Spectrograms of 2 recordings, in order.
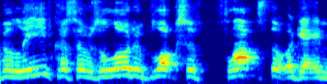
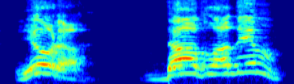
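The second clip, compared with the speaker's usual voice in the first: mock Russian accent; 5 semitones higher, 5 dB louder, slower than usual. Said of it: "messing about with my accents".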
